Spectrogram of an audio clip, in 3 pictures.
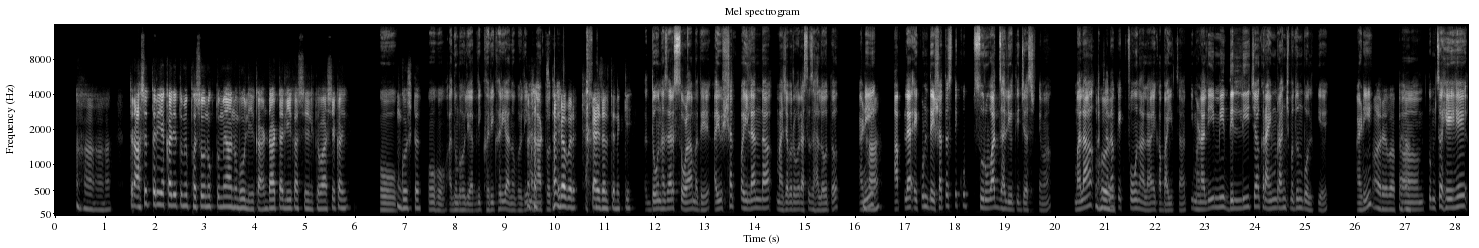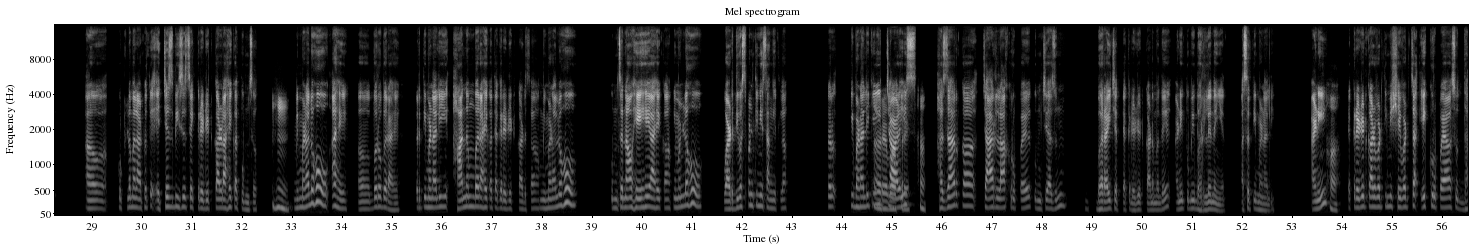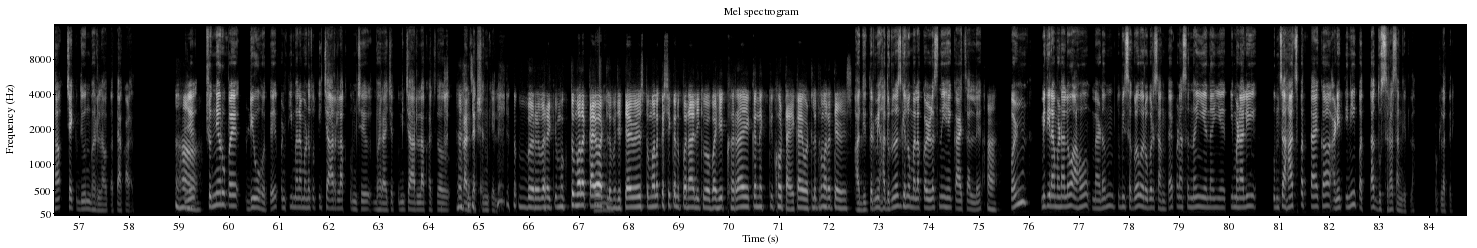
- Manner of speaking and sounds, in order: in English: "डाटा लीक"; chuckle; in English: "जस्ट"; in English: "क्राईम ब्रांचमधून"; in English: "क्रेडिट"; in English: "क्रेडिट"; in English: "क्रेडिट"; in English: "क्रेडिट"; tapping; in English: "चेक"; in English: "ड्यू"; in English: "ट्रान्झॅक्शन"; laugh; laughing while speaking: "बरोबर आहे की. मग तुम्हाला … वाटलं तुम्हाला त्यावेळेस?"
- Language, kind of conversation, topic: Marathi, podcast, ऑनलाइन गोपनीयता जपण्यासाठी तुम्ही काय करता?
